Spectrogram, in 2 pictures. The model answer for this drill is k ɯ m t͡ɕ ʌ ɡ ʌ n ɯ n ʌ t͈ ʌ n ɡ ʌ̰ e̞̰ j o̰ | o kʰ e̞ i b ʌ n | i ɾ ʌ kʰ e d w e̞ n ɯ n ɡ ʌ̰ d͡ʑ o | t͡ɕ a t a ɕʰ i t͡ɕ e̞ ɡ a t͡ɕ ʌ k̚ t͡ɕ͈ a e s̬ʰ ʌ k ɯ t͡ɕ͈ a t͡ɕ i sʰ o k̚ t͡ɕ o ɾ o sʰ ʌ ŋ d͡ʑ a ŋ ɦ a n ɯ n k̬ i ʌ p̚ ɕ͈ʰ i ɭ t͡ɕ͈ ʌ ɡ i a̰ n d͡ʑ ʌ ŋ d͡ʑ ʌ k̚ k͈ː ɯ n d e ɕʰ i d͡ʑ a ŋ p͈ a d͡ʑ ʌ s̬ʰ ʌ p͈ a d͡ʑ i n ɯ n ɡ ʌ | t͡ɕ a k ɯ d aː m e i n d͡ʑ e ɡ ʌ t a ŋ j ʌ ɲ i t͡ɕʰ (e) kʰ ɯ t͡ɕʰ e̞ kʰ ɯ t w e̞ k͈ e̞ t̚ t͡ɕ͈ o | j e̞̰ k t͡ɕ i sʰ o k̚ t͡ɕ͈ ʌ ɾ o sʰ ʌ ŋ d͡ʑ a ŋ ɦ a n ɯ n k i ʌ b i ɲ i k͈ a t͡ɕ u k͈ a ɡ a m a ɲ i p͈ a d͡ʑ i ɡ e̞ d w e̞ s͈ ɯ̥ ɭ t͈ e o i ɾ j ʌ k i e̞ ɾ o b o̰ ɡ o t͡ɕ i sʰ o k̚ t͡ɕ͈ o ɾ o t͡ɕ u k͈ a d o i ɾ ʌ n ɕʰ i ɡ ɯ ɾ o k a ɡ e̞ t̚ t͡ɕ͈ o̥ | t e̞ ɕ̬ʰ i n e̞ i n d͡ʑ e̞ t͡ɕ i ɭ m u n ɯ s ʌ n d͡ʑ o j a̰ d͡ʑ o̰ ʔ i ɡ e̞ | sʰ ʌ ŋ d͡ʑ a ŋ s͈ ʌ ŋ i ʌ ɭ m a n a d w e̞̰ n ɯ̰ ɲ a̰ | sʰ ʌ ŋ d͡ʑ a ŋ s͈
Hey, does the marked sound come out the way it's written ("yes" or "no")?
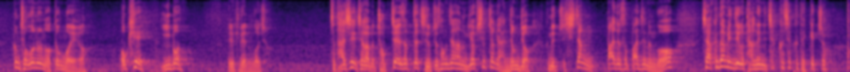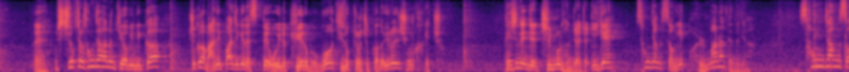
yes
